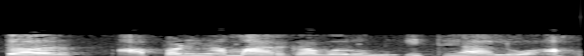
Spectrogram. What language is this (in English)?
Marathi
